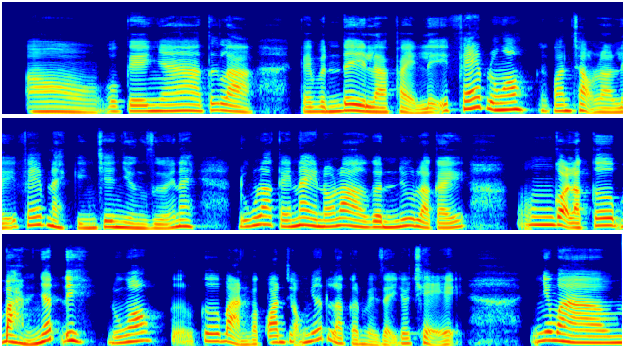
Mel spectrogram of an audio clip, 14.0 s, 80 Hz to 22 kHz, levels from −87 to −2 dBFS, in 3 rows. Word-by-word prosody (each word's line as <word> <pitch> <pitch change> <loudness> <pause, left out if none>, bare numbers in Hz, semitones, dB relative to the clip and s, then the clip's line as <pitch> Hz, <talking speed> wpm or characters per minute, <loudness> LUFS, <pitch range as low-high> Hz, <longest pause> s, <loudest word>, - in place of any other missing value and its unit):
Ờ, 170 - -9 0.5
ô 180 +1 -7
kê 195 +2 -2
nha. 200 +1 0
Tức 225 - -2
là 180 -8 0 0.4
cái 165 - -4
vấn 170 +3 -1
đề 215 -3 +4
là 160 -2 +1
phải 140 -5 -5
lễ 150 +11 -4
phép, 295 +3 +2
đúng 240 -2 +4
không? 250 +1 +5
Cái 200 -3 -10
quan 200 +1 -1
trọng 205 -5 -3
là 150 -1 -4
lễ 160 +6 -4
phép 260 +4 -2
này, 200 -9 +1
kính 155 0 -3
trên 195 +2 +2
nhường 160 -4 0
dưới 150 +3 -4
này. 220 0 +3 0.3
Đúng 220 +5 0
là 285 0 +1
cái 215 -4 -2
này 245 -1 +4
nó 215 +1 +3
là 235 -5 +3
gần 190 0 +1
như 235 +3 +3
là 210 -7 +1
cái, 165 +6 -3 0.4
ư, 275 0 0
gọi 260 -6 +4
là, 165 - +4
cơ 245 +9 +2
bản 220 -8 +3
nhất 290 +6 +4
đi, 270 -4 +2
đúng 205 +2 -2
không? 270 +3 +3
Tức - - -10
là - - -11
cơ 260 -1 +1
bản 160 - 0
và 155 - -4
quan 220 +6 +1
trọng 240 -1 -3
nhất 320 +5 -1
là 255 - -1
cần 155 -3 -6
phải 120 -3 -7
dạy - - -6
cho 180 - -3
trẻ. - - -4 0.6
Nhưng 285 +4 0
mà 215 -5 +5
210 Hz, 265 wpm, -20 LUFS, 175-245 Hz, 0.6 s, không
